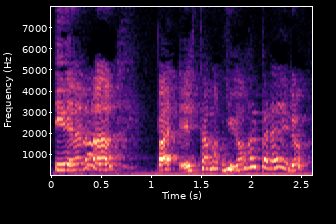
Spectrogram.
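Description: A woman's voice: high voice, fast talker, echoey room. A young woman with a Chilean accent telling funny stories in a casual chat, acting out voices as she goes. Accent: Chilean Spanish. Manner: animated, acts out voices while telling stories.

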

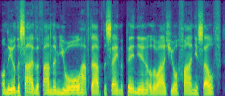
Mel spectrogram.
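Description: A man's voice: on the low side, level tone, fast talker, clean tone. A man with a Northern English accent hosting a podcast, chatty and casual, often repeating words as he talks. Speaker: podcast host.

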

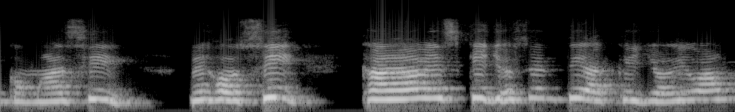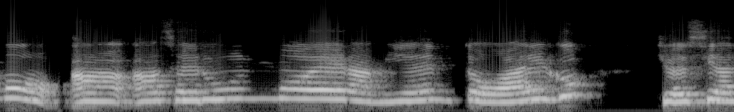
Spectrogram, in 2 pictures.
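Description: A woman's voice: high-pitched, muffled recording. A woman sharing a personal religious testimony as an interview guest, telling a story and acting out what people said. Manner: storytelling with re-enacted quotes.

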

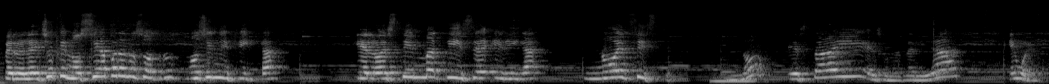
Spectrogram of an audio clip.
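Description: A woman's voice: sits high, expressive, measured pace, a little mellow, echoey room, far from the mic, soft background music, rough recording. A woman in her fifties from Colombia, a guest author speaking eagerly in a radio interview, often repeating words as she searches for them. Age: 50s.

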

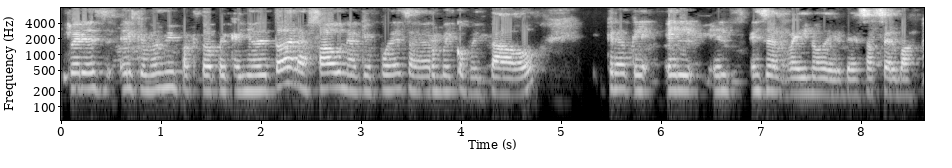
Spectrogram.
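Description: A woman's voice: medium pitch, level tone, moderate pace, a crowd in the background. A young woman with a Peruvian Spanish accent co-hosting a podcast, trading playful, teasing banter in casual chat. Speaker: podcast co-host. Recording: roomy echo.

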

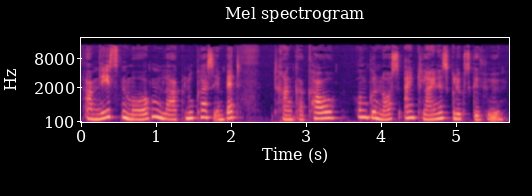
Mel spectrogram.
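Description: A woman reading a children's story aloud in a calm, unhurried storytelling manner. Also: a little high. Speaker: narrator.

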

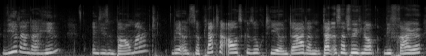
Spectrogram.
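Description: A woman's voice: fairly high pitch, moderate pace, darkish tone. A young woman co-hosting a casual podcast chat, telling a story animatedly and acting out quotes. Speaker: podcast co-host.

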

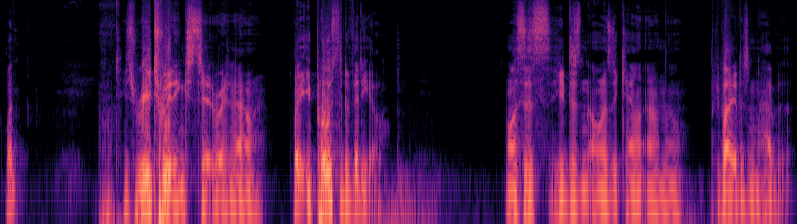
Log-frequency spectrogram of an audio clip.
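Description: A man's voice: deep voice, a little fast, long pauses, a little mellow, no room sound, clean studio sound. A young man co-hosting a casual podcast chat, rambling, swearing often and laughing. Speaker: podcast co-host.

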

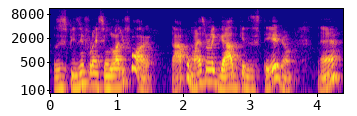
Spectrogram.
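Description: Quick-talking man teaching. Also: mid-range voice, big pitch swings. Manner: conversational, keeps checking in with "né?" and "tá?". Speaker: spiritist study leader. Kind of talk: informal religious teaching on a livestream. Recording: echoey room with faint background noise.

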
